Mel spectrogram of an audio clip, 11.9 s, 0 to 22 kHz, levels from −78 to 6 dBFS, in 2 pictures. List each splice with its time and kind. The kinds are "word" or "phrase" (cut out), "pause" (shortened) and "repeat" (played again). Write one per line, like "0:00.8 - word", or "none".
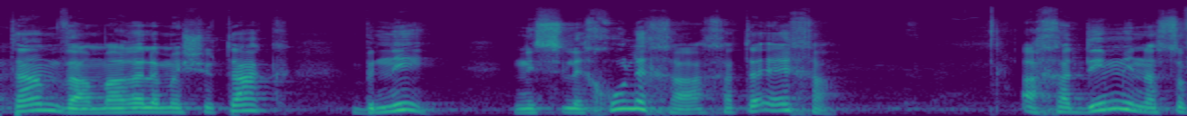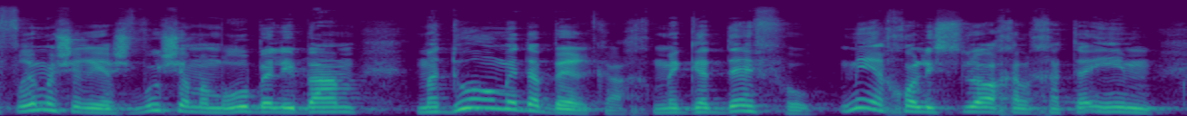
none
